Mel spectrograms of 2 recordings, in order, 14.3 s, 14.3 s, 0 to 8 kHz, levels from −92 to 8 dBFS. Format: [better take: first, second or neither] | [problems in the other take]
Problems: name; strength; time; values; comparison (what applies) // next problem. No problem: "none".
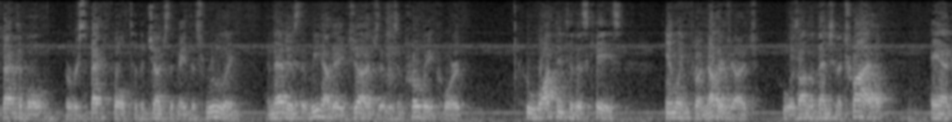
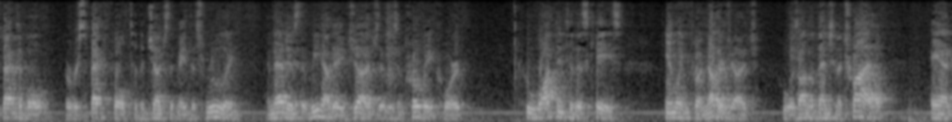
second | background sound (Thunder); 19 dB below the speech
